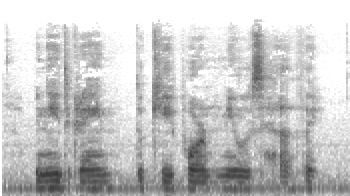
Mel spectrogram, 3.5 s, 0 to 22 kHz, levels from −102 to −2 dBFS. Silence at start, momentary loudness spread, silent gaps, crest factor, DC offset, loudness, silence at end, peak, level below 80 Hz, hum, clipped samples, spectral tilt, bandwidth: 0.05 s; 10 LU; none; 18 dB; under 0.1%; -33 LUFS; 0 s; -16 dBFS; -64 dBFS; none; under 0.1%; -5 dB/octave; 14.5 kHz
